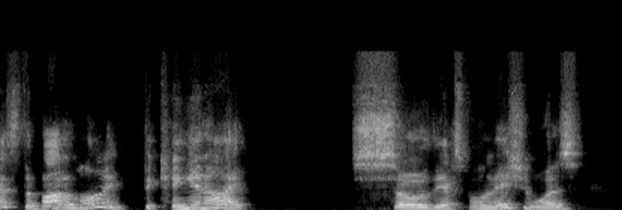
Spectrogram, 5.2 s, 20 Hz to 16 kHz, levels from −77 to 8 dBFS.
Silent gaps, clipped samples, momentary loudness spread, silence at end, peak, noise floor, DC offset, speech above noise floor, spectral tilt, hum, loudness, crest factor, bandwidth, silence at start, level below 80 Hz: none; under 0.1%; 9 LU; 0.35 s; 0 dBFS; -75 dBFS; under 0.1%; 59 dB; -4 dB/octave; none; -16 LUFS; 18 dB; 12.5 kHz; 0 s; -66 dBFS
